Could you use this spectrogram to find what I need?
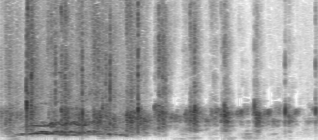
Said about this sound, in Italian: Quindi un grande applauso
